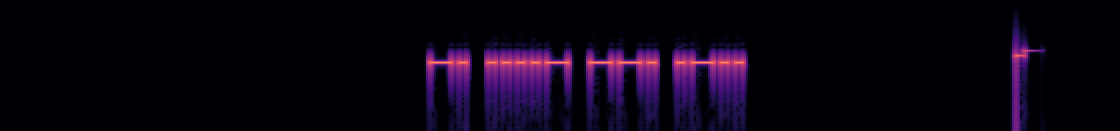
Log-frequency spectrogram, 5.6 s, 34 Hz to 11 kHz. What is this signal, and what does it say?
Morse code, heard as a keyed tone, about 33 wpm, 700 Hz. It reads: N4GL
